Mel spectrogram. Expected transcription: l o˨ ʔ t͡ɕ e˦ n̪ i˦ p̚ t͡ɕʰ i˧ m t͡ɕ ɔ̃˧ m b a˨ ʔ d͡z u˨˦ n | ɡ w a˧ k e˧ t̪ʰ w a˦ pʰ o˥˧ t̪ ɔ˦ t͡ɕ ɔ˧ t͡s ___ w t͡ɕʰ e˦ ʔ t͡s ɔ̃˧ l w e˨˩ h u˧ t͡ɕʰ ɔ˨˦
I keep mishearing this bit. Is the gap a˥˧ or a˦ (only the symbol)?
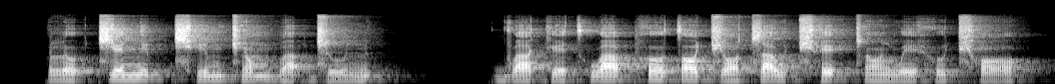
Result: a˦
